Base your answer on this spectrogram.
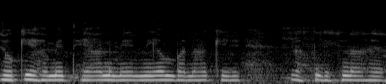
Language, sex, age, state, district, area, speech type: Hindi, female, 18-30, Bihar, Madhepura, rural, spontaneous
